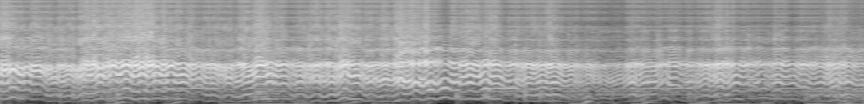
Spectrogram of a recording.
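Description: Male Hindustani classical voice singing a long held vowel, ornamented with fast, continuous oscillations in pitch (a gamak-style run), loud throughout.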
